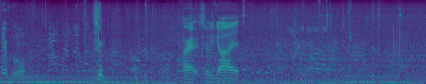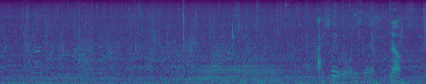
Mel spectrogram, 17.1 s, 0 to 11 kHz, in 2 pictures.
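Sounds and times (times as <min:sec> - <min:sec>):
faint chatter of people: 0:00.0 - 0:17.0
wind rumbling on microphone: 0:00.0 - 0:17.0.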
